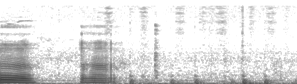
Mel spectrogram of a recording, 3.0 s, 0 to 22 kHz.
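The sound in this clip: A pen writes on floppy A7 blank note cards, making short, scratchy strokes and light taps after a brief bit of talking at the start.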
